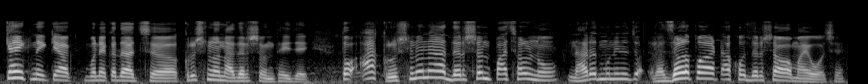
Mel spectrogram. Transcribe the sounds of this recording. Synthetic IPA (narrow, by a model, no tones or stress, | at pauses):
kjãĩknəɦĩkjãk̚mənekəd̪at͡ʃʰkɾʊʃɳənad̪əɾʃənt̪ʰəid͡ʒaj | t̪oʔakɾʊʃɳənad̪əɾʃənpat͡ʃʰəɭnonaɾəd̪̚muninod͡ʒoɾəd͡ʒəɭpaʈakʰod̪əɾʃaʋamajʋot͡ʃʰe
